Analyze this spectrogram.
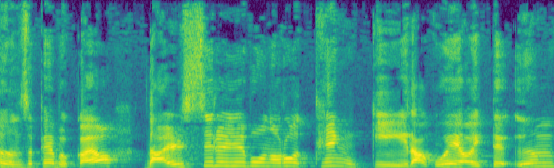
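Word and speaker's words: てんき: 날씨를 일본어로 탱끼라고 해요. 때음 발음 뒤에 카키크케코에 키가 왔기 때문에음 발음은 약간 이은과 이은이 합쳐진 탱 요렇게 발음이 돼서 탱기라고 해 주시면 되겠습니다.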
